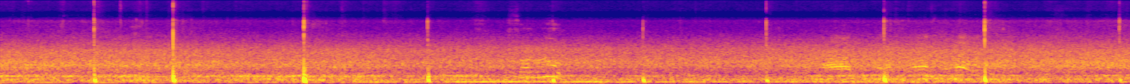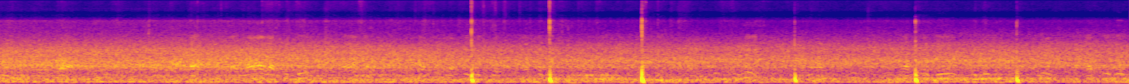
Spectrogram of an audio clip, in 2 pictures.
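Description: Footballs are kicked with sharp thuds, outdoors.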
